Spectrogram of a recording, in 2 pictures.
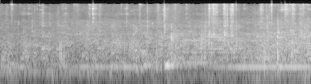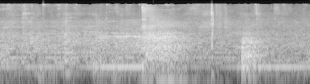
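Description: Footsteps and light clinks of duty gear over a steady low hum, with a louder rush of noise lasting about a second some nine seconds in.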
